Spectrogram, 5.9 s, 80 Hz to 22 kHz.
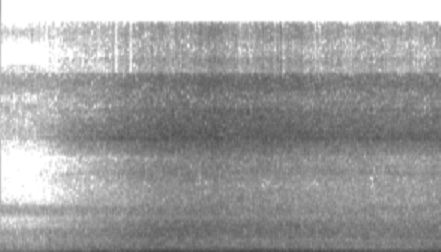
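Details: BMW E46 330d M Sport diesel with lumpy idle and judder around 1500 rpm; INPA shows injector 6 needs changing ASAP, injectors 1, 2 and 4 also off: low idle with uneven, lumpy beat rising and sagging; injector out of balance.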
